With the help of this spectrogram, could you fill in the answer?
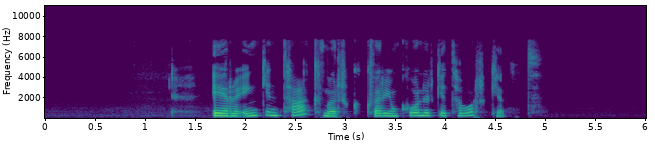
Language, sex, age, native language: Icelandic, female, 20-29, Icelandic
